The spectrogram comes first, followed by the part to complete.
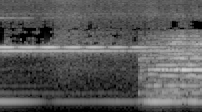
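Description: Orchestral film-score music: a low note is held while higher tones fade, then a fuller, louder chord comes in about a second and a half in.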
